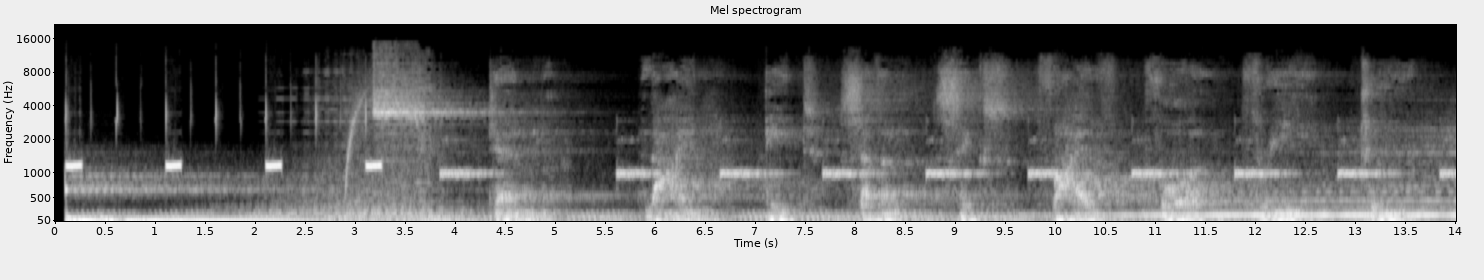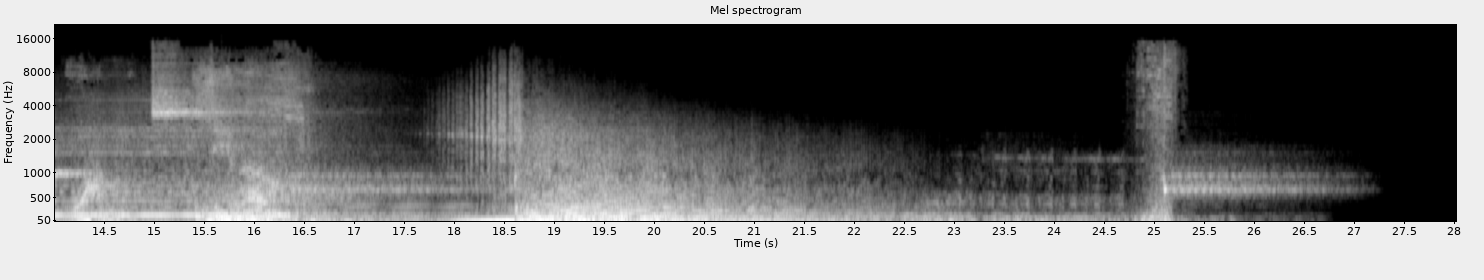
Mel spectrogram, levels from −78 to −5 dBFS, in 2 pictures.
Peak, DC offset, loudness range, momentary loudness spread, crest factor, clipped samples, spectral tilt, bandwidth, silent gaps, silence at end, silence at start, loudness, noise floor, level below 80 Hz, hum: 0 dBFS; 0.1%; 13 LU; 19 LU; 16 dB; under 0.1%; -5.5 dB/octave; 15 kHz; none; 1.6 s; 0.1 s; -16 LUFS; -52 dBFS; -18 dBFS; none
